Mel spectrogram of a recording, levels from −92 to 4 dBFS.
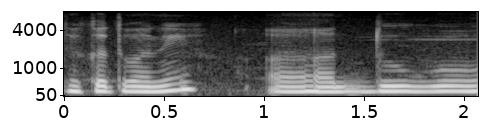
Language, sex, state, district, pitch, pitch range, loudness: Bhojpuri, female, Uttar Pradesh, Ghazipur, 185 Hz, 175-185 Hz, -13 LUFS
